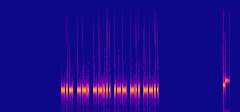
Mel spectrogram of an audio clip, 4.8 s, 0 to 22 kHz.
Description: Morse code, heard as a keyed tone, about 43 wpm, 700 Hz. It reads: K G 7 W D Z
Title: USA Call Signs - 6 Characters - 6x Character Spacing - 45wpm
